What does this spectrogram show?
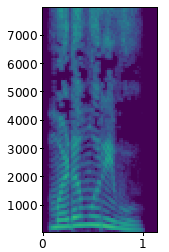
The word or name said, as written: ಮಡಮುರಿವು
